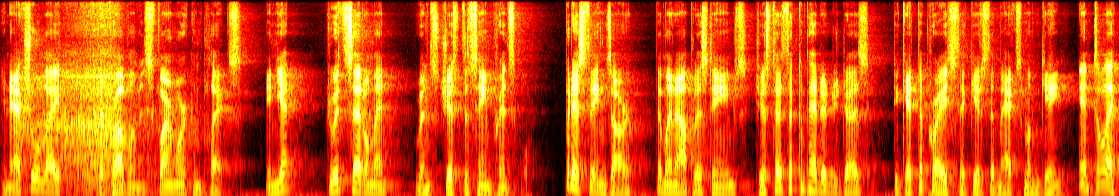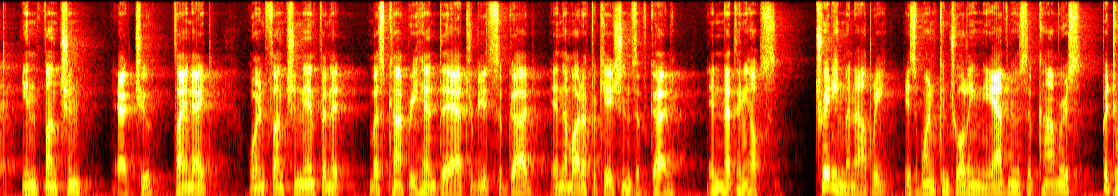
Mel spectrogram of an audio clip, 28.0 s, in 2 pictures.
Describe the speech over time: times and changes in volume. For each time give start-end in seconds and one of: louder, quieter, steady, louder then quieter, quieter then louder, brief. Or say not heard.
0.0-27.9 steady.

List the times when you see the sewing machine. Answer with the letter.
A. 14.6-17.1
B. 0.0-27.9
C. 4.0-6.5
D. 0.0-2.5
D.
